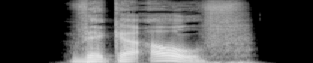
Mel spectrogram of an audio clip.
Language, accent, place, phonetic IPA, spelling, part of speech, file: German, Germany, Berlin, [ˌvɛkə ˈaʊ̯f], wecke auf, verb, De-wecke auf.ogg
- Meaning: inflection of aufwecken: 1. first-person singular present 2. first/third-person singular subjunctive I 3. singular imperative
